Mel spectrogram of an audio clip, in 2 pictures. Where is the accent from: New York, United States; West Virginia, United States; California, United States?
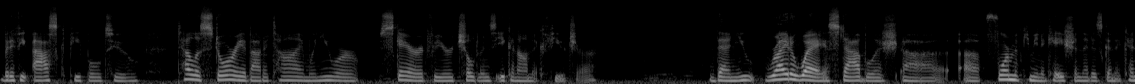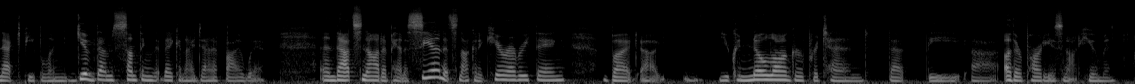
West Virginia, United States; Morgantown; moved away as an adult; also born or lived in Amherst, Massachusetts; I was born and raised in Morgantown, West Virginia, another college town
